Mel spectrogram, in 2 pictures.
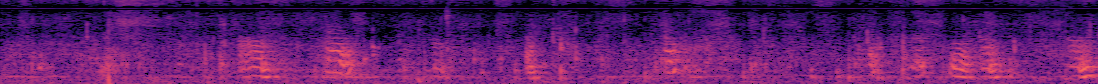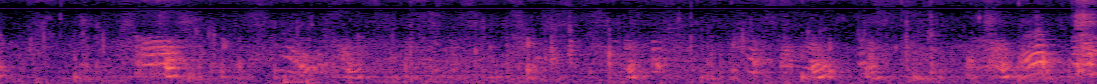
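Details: Leonberger pups at nine days old whimper and squeal almost continuously, short thin cries repeating irregularly over soft movement noise, several voices overlapping.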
